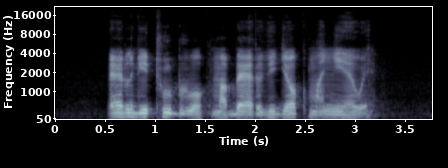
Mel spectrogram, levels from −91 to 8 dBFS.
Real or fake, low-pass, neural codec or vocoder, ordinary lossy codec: fake; none; codec, 44.1 kHz, 1.7 kbps, Pupu-Codec; none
